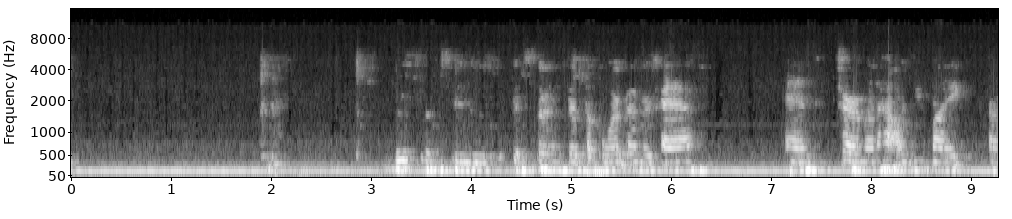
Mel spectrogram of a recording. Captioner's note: speaker off microphone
